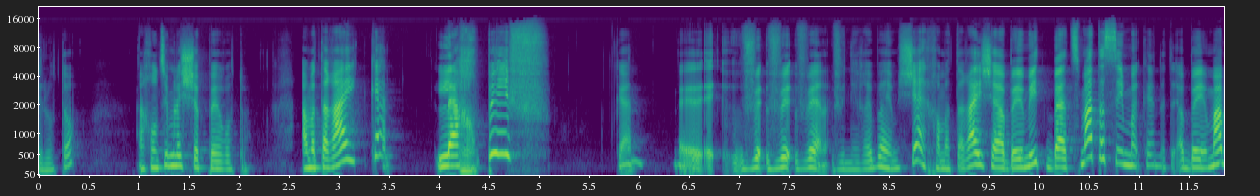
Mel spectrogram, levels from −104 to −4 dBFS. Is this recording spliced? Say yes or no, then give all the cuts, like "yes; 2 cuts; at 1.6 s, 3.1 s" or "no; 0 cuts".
no; 0 cuts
